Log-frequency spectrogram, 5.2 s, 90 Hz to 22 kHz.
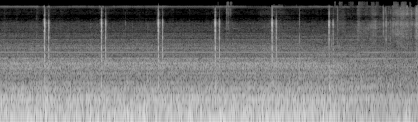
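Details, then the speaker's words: HCALORY 8kW diesel heater running on low from a 12 V 300 Ah battery. Steady, sharp fuel pump ticks about every 0.7 s over a low rumble; normal pump pulsing. "You can hear the fuel pump ticking away."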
